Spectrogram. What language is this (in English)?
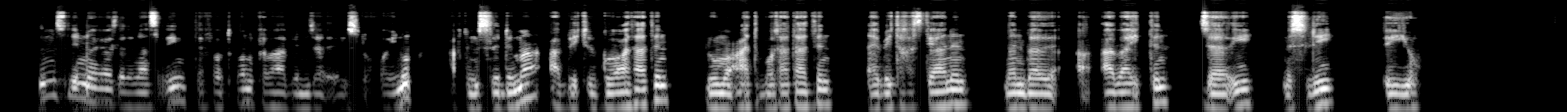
Tigrinya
